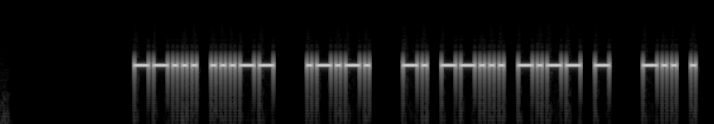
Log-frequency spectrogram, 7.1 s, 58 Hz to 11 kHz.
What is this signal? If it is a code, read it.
Morse code, heard as a keyed tone, about 25 wpm, 700 Hz. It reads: 73 <AR> N7YT DE
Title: Practice QSO - Exchange 4 - Ending - 25wpm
